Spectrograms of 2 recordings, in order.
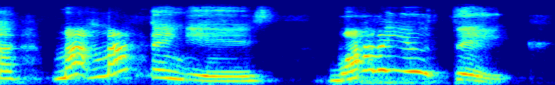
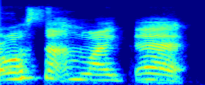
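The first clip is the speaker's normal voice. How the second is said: ordinary talk, nothing marked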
